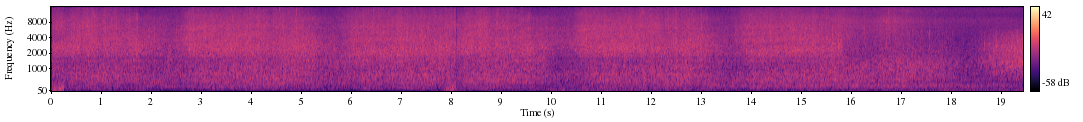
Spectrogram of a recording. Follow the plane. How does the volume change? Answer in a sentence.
The volume of the plane stays about the same.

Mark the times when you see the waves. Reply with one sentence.
The waves can be heard from 0.0 to 19.3 s.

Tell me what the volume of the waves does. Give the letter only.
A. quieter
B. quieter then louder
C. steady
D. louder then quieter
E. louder
C.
